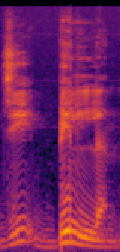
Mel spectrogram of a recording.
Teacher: با کو ملائیں گے لام کے ساتھ، لام کو ڈبل پڑھیں گے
